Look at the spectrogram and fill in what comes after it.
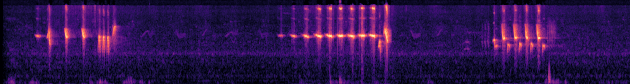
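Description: A small bird chirping in three bursts of rapid, evenly spaced sharp notes, about four seconds apart. The middle burst is the longest and loudest.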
